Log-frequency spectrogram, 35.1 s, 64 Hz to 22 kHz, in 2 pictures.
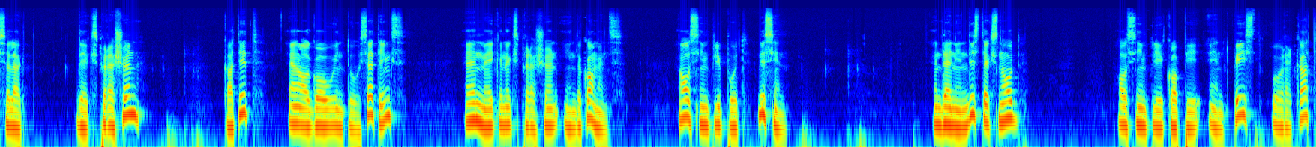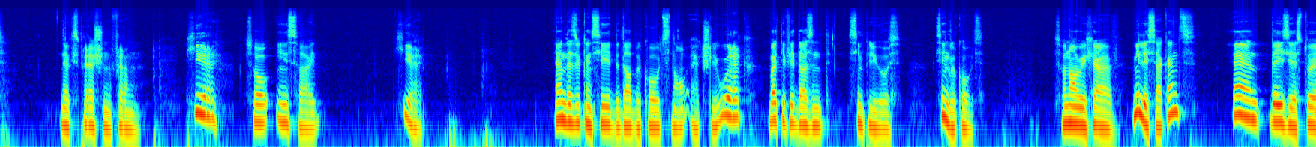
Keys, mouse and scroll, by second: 2.4 ctrl+x, 11.3 ctrl+v, 17.0 ctrl+x, 19.6 BackSpace, 23.9 ctrl+v, 31.4 space, 33.4 space.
